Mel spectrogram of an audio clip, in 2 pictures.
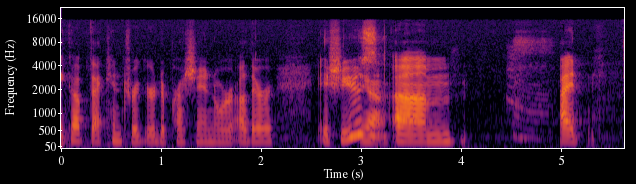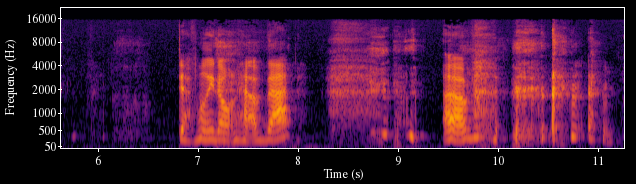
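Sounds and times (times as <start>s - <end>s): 
speech: 0.0s - 4.2s, 5.0s - 5.4s, 6.8s - 10.6s
person coughing: 8.8s - 9.2s, 10.1s - 11.2s.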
